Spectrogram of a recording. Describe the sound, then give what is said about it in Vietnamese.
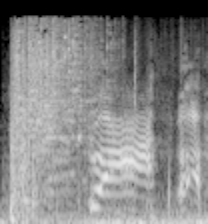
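Crash of an oil lamp falling to the floor and shattering: a loud burst of breaking at the start, followed by a voice crying out over the noise. “Cái đèn dầu rơi xuống đất bể tan tành”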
